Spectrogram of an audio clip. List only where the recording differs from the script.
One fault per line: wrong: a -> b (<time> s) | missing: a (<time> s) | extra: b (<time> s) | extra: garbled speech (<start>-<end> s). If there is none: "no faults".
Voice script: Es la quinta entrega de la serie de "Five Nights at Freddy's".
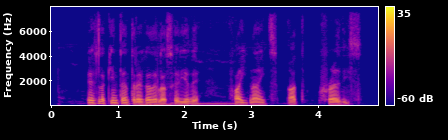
no faults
